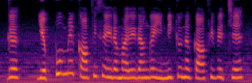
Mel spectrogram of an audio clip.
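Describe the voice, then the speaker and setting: A woman voicing a patient young daughter-in-law who pleads and reasons in an animated story. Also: high-pitched, brisk, soft background music, natural voice. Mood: hurt. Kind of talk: storybook voice acting.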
